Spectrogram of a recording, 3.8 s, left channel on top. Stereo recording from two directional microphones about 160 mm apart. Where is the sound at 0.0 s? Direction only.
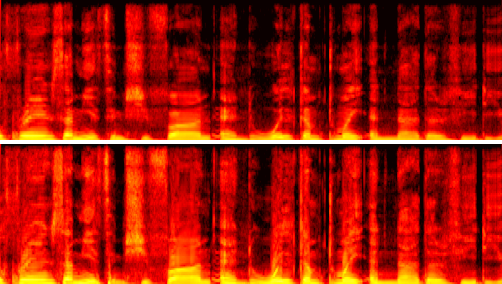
35° right (ahead or behind).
